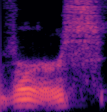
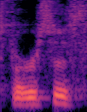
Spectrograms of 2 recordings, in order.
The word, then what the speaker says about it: versus: But when comparing things, saying verse is just wrong. Beware the curses of saying verse when you mean verses. This versus that. Two syllables are where it's at.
